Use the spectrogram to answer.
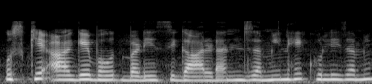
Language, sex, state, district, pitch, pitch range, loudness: Hindi, female, Himachal Pradesh, Shimla, 210 Hz, 195-225 Hz, -14 LUFS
